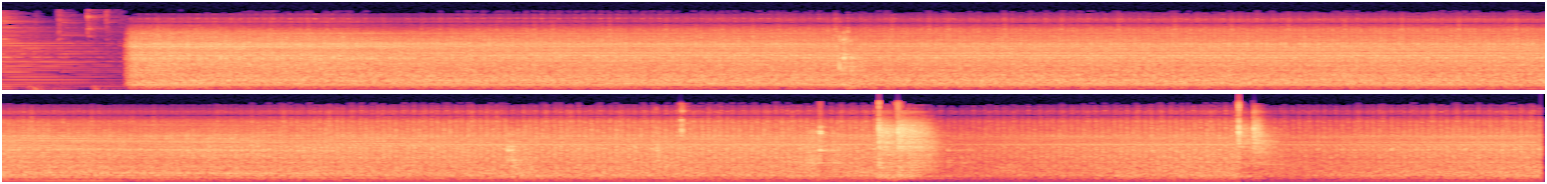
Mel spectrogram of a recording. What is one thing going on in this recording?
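A tractor engine idles steadily nearby.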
